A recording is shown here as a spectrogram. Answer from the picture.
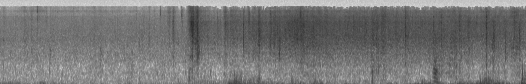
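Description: Footsteps on a dirt footpath with rustling of brush and low bumps of wind or handling on the microphone, louder from about four seconds in, and a short falling voice-like call near the end.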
